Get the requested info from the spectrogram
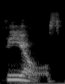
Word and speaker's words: Feals: And one of the things I want to thank, you know, Erin, our sponsor today, because we have this wonderful company and it's called Feels, and it's spelled F EALS.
